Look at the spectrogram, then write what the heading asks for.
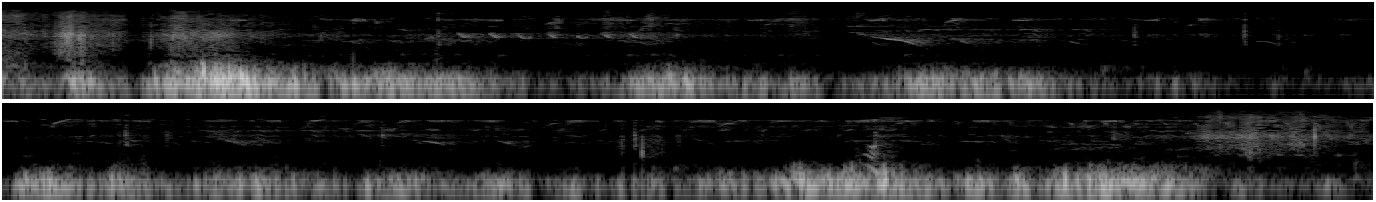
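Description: Small birds chirping and calling over and over, many short falling whistles, over an uneven low rumble from wind or handling on the microphone.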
